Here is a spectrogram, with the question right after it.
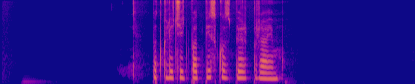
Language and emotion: Russian, neutral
